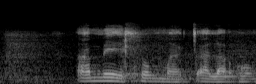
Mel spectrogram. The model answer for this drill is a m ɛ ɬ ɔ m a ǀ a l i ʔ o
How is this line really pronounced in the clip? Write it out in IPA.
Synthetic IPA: a m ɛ ɬ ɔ m a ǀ a l a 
